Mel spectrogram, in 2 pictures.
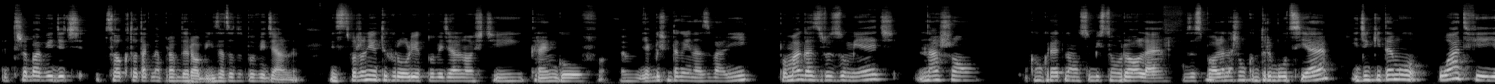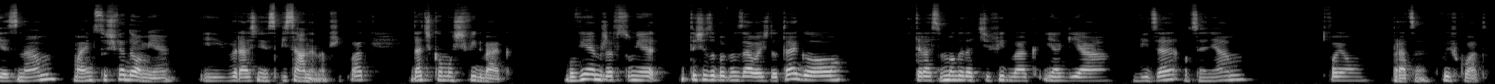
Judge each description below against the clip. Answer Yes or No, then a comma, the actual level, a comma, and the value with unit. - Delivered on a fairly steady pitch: No, average, 3.0 semitones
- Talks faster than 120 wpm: Yes, average, 140 wpm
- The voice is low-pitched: No, medium, 185 Hz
